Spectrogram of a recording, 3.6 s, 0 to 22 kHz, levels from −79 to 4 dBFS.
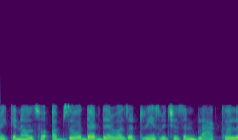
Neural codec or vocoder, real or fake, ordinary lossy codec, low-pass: none; real; none; 5.4 kHz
